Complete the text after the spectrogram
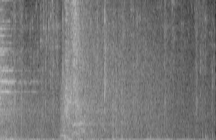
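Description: A sword slashes and strikes a body.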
